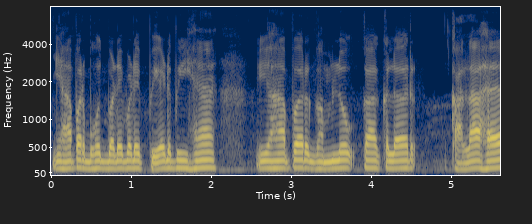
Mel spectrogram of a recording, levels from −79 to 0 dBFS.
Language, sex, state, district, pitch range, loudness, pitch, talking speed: Hindi, male, Jharkhand, Palamu, 125-135 Hz, -16 LUFS, 130 Hz, 160 wpm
